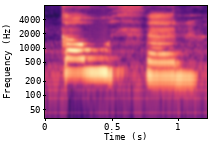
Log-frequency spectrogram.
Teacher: سا کو نرمی سے، رو کو پر کر کے، واو لین ایک الف کے برابر کھینچیں گے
